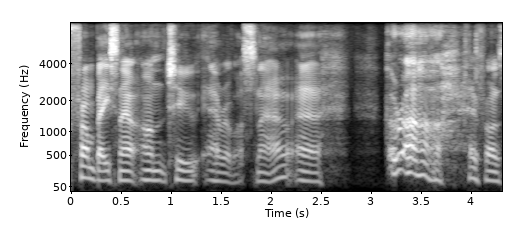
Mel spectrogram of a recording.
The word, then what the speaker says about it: Aerobus: Aerobus. Is it meant to be? Do you say that the B with a V? Is it Aerobus? To give it proper Greek pronunciation.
